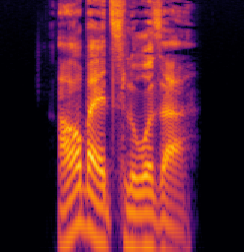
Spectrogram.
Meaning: inflection of arbeitslos: 1. strong/mixed nominative masculine singular 2. strong genitive/dative feminine singular 3. strong genitive plural
- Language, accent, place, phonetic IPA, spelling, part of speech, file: German, Germany, Berlin, [ˈaʁbaɪ̯t͡sloːzɐ], arbeitsloser, adjective, De-arbeitsloser.ogg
